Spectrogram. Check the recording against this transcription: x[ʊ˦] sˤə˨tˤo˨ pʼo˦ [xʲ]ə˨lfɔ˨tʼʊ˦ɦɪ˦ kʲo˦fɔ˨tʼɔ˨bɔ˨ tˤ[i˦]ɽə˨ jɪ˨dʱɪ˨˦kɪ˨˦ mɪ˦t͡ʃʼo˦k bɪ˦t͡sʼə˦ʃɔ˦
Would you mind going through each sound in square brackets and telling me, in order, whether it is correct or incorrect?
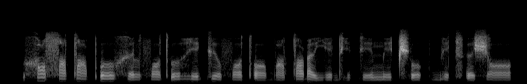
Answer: correct, incorrect, incorrect

